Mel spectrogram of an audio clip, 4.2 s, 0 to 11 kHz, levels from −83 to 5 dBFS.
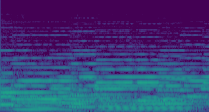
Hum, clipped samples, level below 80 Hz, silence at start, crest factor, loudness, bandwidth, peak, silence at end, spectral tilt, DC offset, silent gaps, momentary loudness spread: none; under 0.1%; -56 dBFS; 0 s; 12 dB; -34 LUFS; 9.2 kHz; -22 dBFS; 0 s; -8.5 dB/octave; under 0.1%; none; 2 LU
